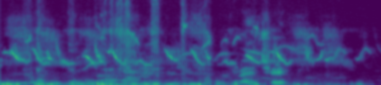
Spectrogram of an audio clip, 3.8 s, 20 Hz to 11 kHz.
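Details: Towa towa in a 2022 whistling competition at Bath Settlement, Guyana, delivering rapid high looping whistles and trills in quick bursts over heavy low rumbling noise and people talking nearby.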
